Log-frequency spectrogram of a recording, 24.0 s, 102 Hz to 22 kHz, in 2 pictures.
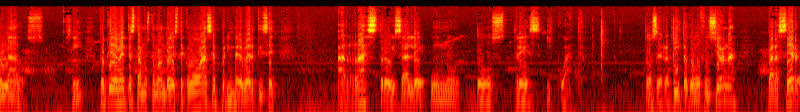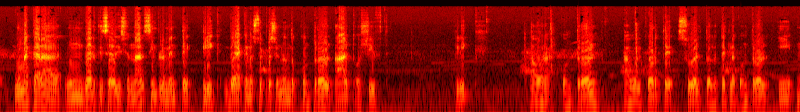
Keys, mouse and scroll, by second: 9.2-10.2 shift+middle drag, 17.7-19.4 drag, 21.0-24.0 ctrl+drag.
